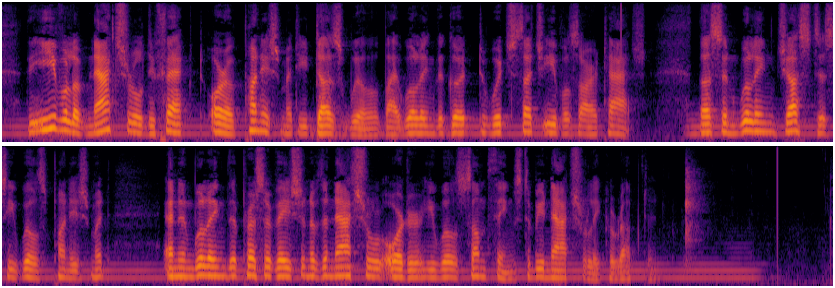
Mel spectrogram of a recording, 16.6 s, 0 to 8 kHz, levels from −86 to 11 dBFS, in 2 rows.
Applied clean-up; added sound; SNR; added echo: none; Brass instrument; 19 dB; none.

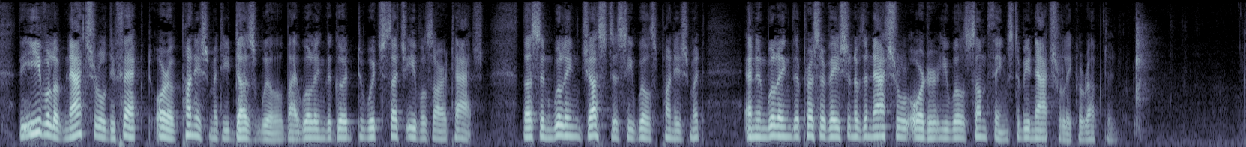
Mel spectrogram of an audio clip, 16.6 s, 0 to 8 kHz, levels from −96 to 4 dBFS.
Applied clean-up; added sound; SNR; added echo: none; none; none; none.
